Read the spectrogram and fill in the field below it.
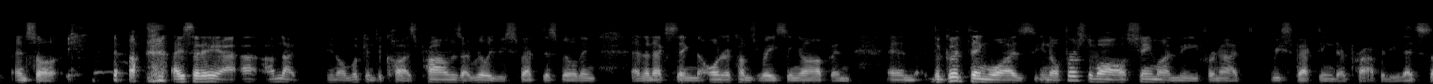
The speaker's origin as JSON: {"language": "English", "town": "Mineral", "country": "United States", "tie": "born or raised there", "said": "I grew up in Mineral, so I get it."}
